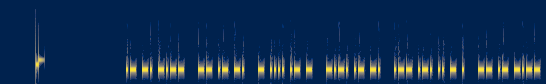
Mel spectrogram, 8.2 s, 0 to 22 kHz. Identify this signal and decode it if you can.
Morse code, heard as a keyed tone, about 40 wpm, 700 Hz. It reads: ANY MAN THAT CAN WRITE MAY
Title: Sentences from Top 1000 Words - Review Part 1 - 40wpm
